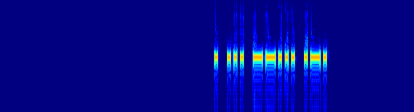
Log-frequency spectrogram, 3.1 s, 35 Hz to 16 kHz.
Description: Morse code, heard as a keyed tone, about 51 wpm, 700 Hz. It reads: ES7R
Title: DXCC-100 Call Signs - 4 Characters - 50wpm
